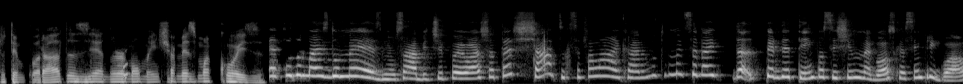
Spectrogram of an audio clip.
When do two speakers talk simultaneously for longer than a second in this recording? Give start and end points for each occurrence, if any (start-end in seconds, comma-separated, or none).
none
